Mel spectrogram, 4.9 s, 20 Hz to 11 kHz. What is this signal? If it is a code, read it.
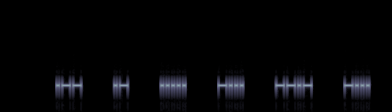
Morse code, heard as a keyed tone, about 36 wpm, spaced as for 16 wpm, 700 Hz. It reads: WA5BQB
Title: USA Call Signs - 6 Characters - 4x Character Spacing - 35wpm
